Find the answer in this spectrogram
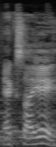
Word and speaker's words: Xia: just tell you yeah it's pronounced yes it's pronounced xiah okay uh you should actually play the game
